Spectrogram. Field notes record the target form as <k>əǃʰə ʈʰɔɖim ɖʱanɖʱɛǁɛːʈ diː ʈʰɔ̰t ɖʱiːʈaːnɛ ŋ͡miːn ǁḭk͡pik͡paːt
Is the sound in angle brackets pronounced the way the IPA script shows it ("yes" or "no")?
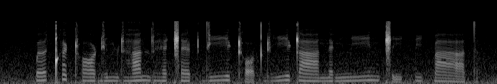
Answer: no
